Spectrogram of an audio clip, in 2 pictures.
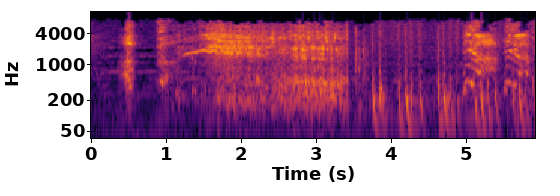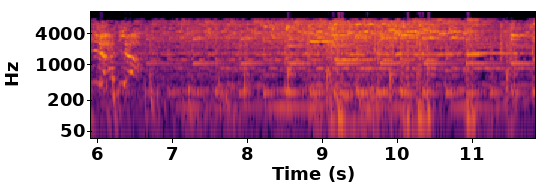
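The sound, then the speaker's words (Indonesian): A horse whinnies loudly and at length, then a quick run of pounding hoofbeats follows as it gallops hard along a road at the edge of a small forest, with a steady sustained sound continuing afterward. “Sementara itu, Ayu Wandira terus memacu kudanya melintasi tepian hutan kecil. Kuda itu berlari kencang bagaikan terbang di atas jalanan”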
